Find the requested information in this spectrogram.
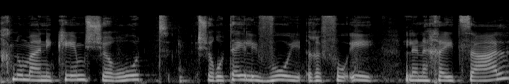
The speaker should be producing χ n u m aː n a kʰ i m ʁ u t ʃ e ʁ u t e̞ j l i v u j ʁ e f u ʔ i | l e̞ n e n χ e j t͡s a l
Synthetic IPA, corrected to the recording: χ n u m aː n i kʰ i m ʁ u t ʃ e ʁ u t e̞ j l i v u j ʁ e f u ʔ i | l e̞ n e χ e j t͡s a l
